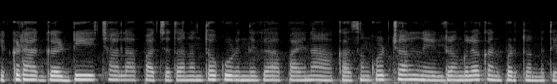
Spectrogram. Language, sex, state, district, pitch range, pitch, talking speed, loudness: Telugu, female, Andhra Pradesh, Srikakulam, 195-210 Hz, 200 Hz, 65 wpm, -16 LUFS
